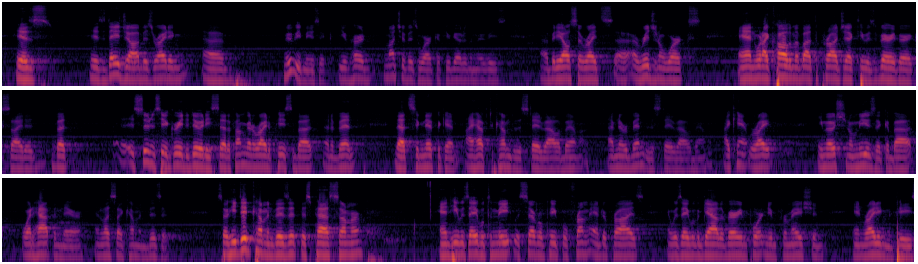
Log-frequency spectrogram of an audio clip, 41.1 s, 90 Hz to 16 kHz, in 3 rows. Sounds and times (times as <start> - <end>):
Speech: 0.2 - 14.8, 15.4 - 25.4, 26.0 - 30.0, 30.7 - 33.2, 33.8 - 41.1.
